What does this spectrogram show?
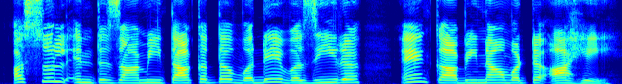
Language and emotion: Sindhi, neutral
